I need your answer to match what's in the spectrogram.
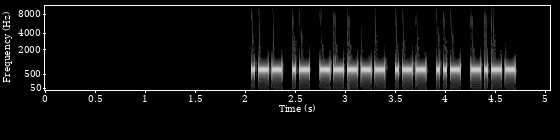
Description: Morse code, heard as a keyed tone, about 34 wpm, 700 Hz. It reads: WA0WUY
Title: USA Call Signs - 6 Characters - Repeated 3x - 35wpm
